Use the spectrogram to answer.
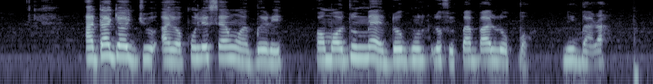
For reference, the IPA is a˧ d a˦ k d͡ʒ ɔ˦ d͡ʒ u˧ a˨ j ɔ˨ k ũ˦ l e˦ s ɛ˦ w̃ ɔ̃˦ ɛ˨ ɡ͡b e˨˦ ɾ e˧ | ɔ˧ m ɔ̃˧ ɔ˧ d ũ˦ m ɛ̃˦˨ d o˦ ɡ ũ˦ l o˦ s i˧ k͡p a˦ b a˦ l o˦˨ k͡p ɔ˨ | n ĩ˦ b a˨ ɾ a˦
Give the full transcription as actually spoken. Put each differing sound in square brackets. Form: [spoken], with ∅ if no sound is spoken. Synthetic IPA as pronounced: a˧ d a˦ [∅] d͡ʒ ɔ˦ d͡ʒ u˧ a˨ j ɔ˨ k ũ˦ l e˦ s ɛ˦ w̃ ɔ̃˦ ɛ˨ ɡ͡b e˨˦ ɾ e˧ | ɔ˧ m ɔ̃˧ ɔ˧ d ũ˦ m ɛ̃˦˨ d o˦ ɡ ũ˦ l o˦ [f] i˧ k͡p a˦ b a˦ l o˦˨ k͡p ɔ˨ | n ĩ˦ [ɡ͡b] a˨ ɾ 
